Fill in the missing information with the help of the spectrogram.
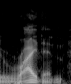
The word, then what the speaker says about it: Raiden: And just going off of that commercial, if you're ever wondering the proper way to say it, is it Raiden or Raiden? The commercial does say Raiden.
